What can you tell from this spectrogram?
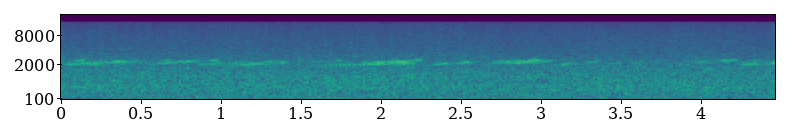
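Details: Frogs calling beside a river deep in a pristine, moss-covered forest: a steady run of short, high, trilling croaks pulses almost without pause, set against the constant broad hiss of flowing water.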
